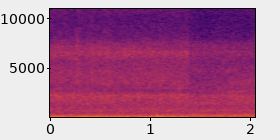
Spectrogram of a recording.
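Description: Steady rushing noise over a low, even engine hum: wind on the phone microphone and machinery or traffic around the street.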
